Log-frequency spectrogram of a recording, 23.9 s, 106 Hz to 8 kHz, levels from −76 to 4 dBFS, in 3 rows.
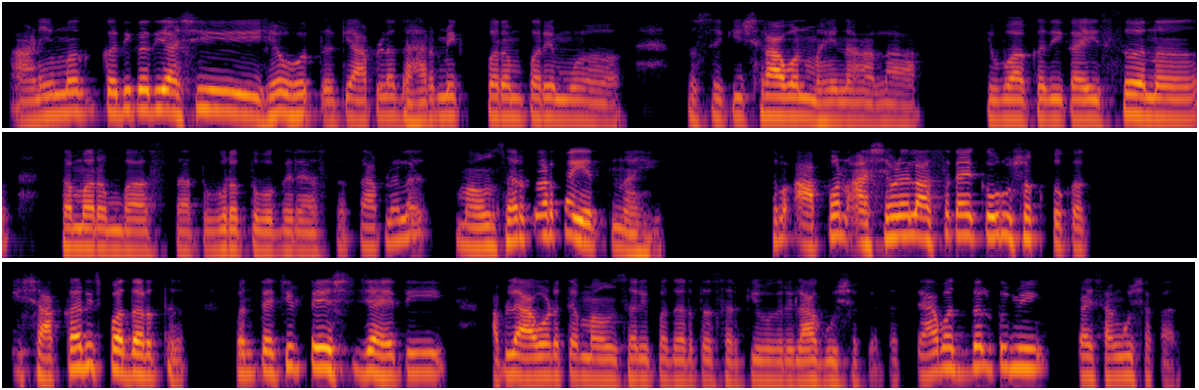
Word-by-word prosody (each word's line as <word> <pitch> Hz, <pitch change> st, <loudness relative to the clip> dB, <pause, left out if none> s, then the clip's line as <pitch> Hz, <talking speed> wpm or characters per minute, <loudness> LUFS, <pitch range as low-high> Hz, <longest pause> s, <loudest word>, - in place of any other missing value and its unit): आणि 145 Hz, +4 st, -3 dB
मग 180 Hz, +2 st, 0 dB
कधी-कधी 195 Hz, +2 st, +4 dB
अशी 190 Hz, +2 st, +2 dB, 0.4 s
हे 160 Hz, -, 0 dB
होतं, 170 Hz, -5 st, -1 dB
की 155 Hz, -, -4 dB
आपल्या 150 Hz, +2 st, -4 dB
धार्मिक 145 Hz, +4 st, -4 dB, 0.2 s
परंपरेमुळं 145 Hz, -5 st, -3 dB, 0.5 s
जसं 140 Hz, +2 st, -9 dB
की 155 Hz, -1 st, -6 dB
श्रावण 155 Hz, -1 st, +3 dB
महिना 130 Hz, -2 st, -3 dB
आला 120 Hz, -1 st, -8 dB, 0.5 s
किंवा 140 Hz, 0 st, -1 dB
कधी 145 Hz, -1 st, -2 dB
काही 140 Hz, 0 st, -1 dB
सण 165 Hz, -3 st, +4 dB, 0.7 s
समारंभ 150 Hz, -2 st, +1 dB
असतात, 130 Hz, 0 st, -6 dB
व्रत 140 Hz, +1 st, -3 dB
वगैरे 130 Hz, -1 st, -4 dB
असतात 125 Hz, -1 st, -10 dB
तर -, -, -6 dB
आपल्याला 185 Hz, +7 st, -3 dB, 0.3 s
मांसाहार 160 Hz, +5 st, +1 dB
करता 235 Hz, 0 st, +2 dB
येत 175 Hz, -4 st, +3 dB
नाही. 120 Hz, -7 st, -4 dB, 0.7 s
तर -, -, -4 dB
मग -, -, -3 dB
आपण 170 Hz, +8 st, +2 dB
अशा 175 Hz, +5 st, +1 dB
वेळेला 225 Hz, 0 st, +7 dB
असं 225 Hz, +4 st, -1 dB
काही 235 Hz, -1 st, +4 dB
करू 220 Hz, +1 st, +6 dB
शकतो 210 Hz, 0 st, -1 dB
का? -, -, -5 dB, 0.8 s
की 170 Hz, -, -13 dB
शाकाहारीचं 205 Hz, +9 st, +3 dB
पदार्थ 170 Hz, -3 st, +6 dB, 0.4 s
पण 175 Hz, 0 st, 0 dB
त्याची 185 Hz, +3 st, +1 dB
टेस्ट 205 Hz, -1 st, +6 dB
जी 190 Hz, -, +3 dB
आहे, 165 Hz, -3 st, +6 dB
ती 180 Hz, +1 st, -4 dB, 0.3 s
आपल्या 170 Hz, -2 st, +3 dB
आवडत्या 160 Hz, +1 st, +2 dB
मांसाहारी 145 Hz, -1 st, -3 dB
पदार्थासारखी 135 Hz, -2 st, -7 dB
वगैरे 135 Hz, 0 st, -4 dB
लागू 135 Hz, -1 st, -1 dB
शकेल. 130 Hz, 0 st, -14 dB
तर 135 Hz, -, -16 dB
त्याबद्दल 195 Hz, +4 st, 0 dB
तुम्ही 210 Hz, -1 st, +1 dB, 0.2 s
काय 155 Hz, -1 st, -2 dB
सांगू 155 Hz, +2 st, -4 dB
शकाल? 140 Hz, -5 st, -14 dB
155 Hz, 155 wpm, -22 LUFS, 140-180 Hz, 0.8 s, वेळेला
